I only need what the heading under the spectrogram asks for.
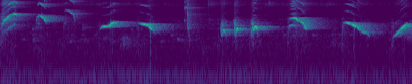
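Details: Song of a greater green leafbird, a species able to mimic other birds' voices, meant to stir rival leafbirds: a steady series of clear whistled notes, some falling, some rising, about two per second.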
